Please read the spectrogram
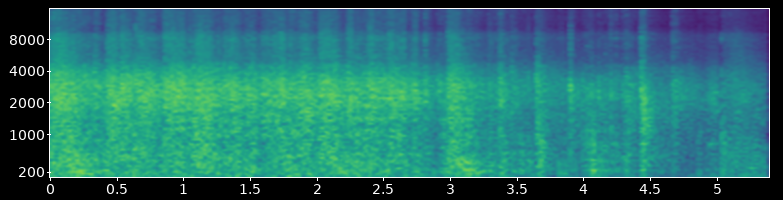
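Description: A string of firecrackers going off in a rapid, continuous crackle of small pops. It thins out over the last couple of seconds into a few separate bangs.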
